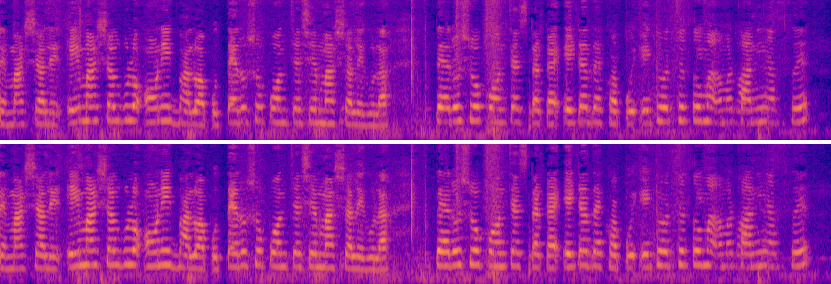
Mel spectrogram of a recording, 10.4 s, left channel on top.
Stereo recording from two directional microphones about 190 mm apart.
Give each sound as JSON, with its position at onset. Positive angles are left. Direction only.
{"t": 0.0, "sound": "speech", "side_deg": -30}
{"t": 5.5, "sound": "speech", "side_deg": -20}
{"t": 8.0, "sound": "a woman's voice", "side_deg": -10}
